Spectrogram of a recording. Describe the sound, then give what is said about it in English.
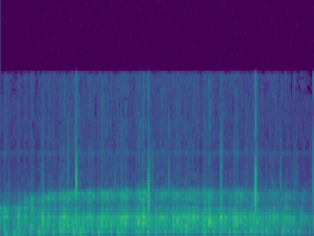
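Jack's old car, driven by Rochester, idles roughly and steadily at a traffic light, a continuous low rumble with a sputtering, uneven rhythm and metallic rattles clicking through it. “Jack, why don't you buy a new car?”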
